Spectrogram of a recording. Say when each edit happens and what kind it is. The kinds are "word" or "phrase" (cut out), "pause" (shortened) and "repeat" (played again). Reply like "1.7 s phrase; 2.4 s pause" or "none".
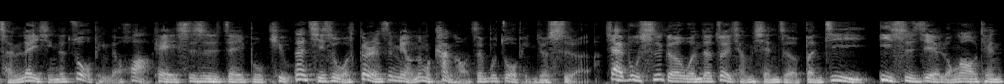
2.7 s phrase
